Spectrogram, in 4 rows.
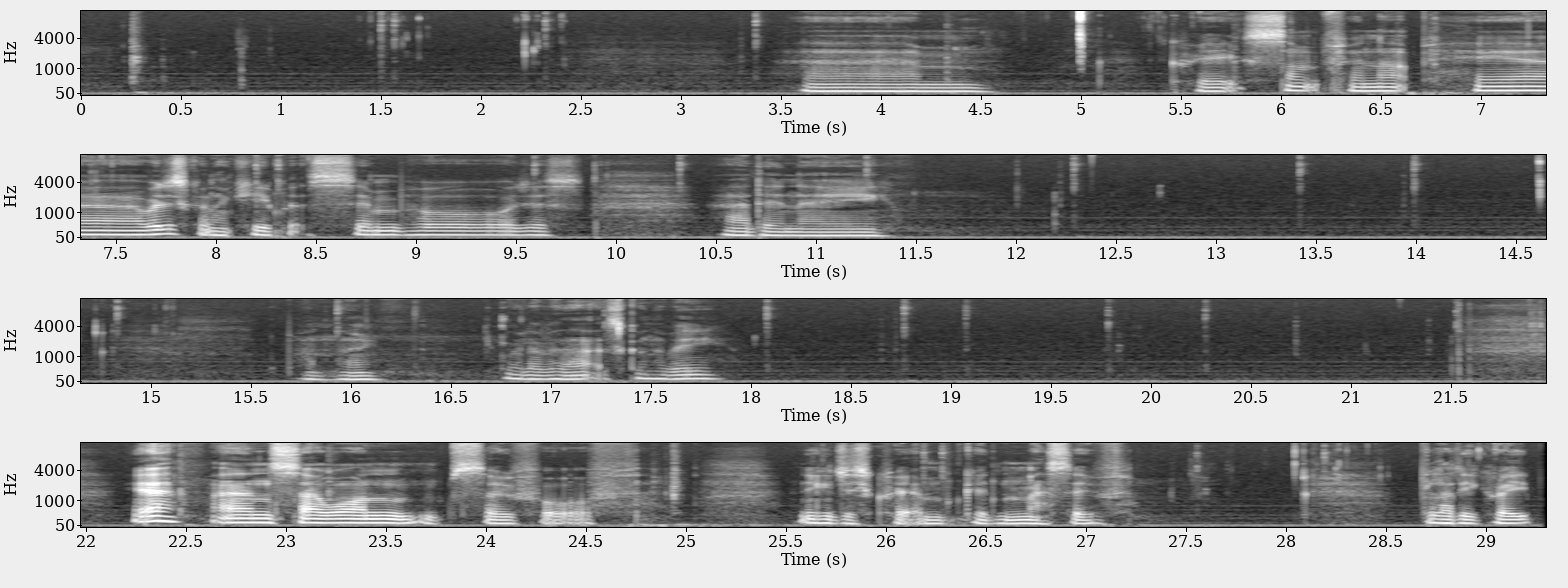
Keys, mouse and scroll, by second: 1.5 click, 2.3 click, 6.6 shift+a, 9.6 click, 11.2 click, 13.4 click, 14.8 click, 16.3 middle click, 18.1 click, 19.0 middle click, 20.2 middle click, 21.9-22.6 scroll down 1, 22.6 scroll down 2, 24.8 shift+a, 26.9 middle click, 28.2 click.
